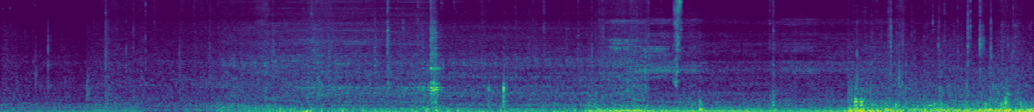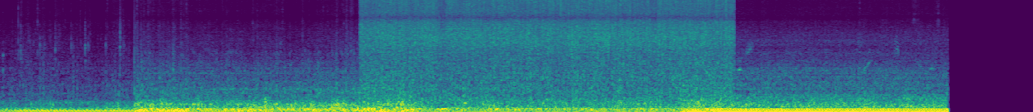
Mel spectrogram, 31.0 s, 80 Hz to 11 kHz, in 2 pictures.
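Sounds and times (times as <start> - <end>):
truck engine hum and road rumble: 0.0 - 29.8
tyre hiss on wet road: 20.9 - 26.6.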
